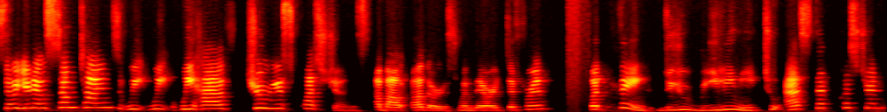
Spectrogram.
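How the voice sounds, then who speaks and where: Raising and projecting her voice, a woman with an extremely high pitch swings very widely in pitch at a moderate pace. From Puerto Rico. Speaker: mental health professional, panelist. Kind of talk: panel discussion.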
